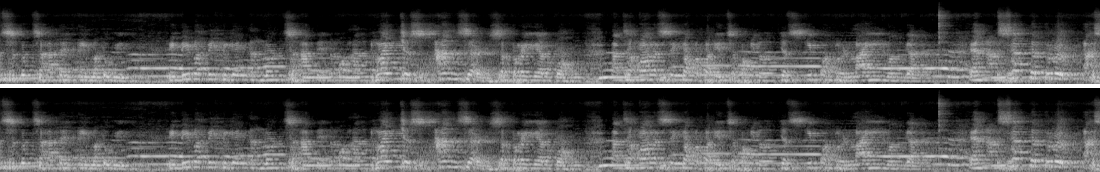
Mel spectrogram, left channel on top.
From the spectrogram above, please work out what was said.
sagot sa atin ay matuwid. Hindi magbibigay ng Lord sa atin ng mga unrighteous answer sa prayer mo. At sa oras nito, kapatid sa Panginoon, just keep on relying on God. And accept the truth.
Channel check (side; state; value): right; noise; hum, 24 dB below the sound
